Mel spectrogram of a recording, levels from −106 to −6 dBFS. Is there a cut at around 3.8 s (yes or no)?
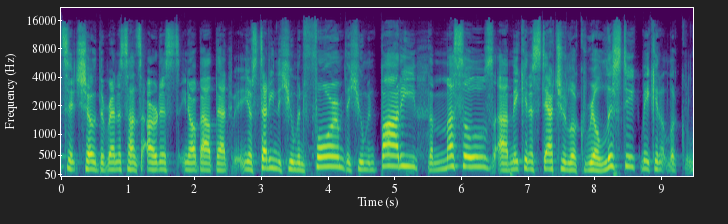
no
